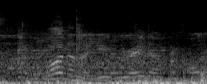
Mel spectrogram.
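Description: A person's voice, a short sound rising and falling in pitch about half a second in, over a steady low rumble.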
